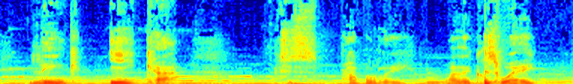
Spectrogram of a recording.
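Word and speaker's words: linguiça: laughs Portuguese national dish it's spelled linguica but it's pronounced link Ika probably I think this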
